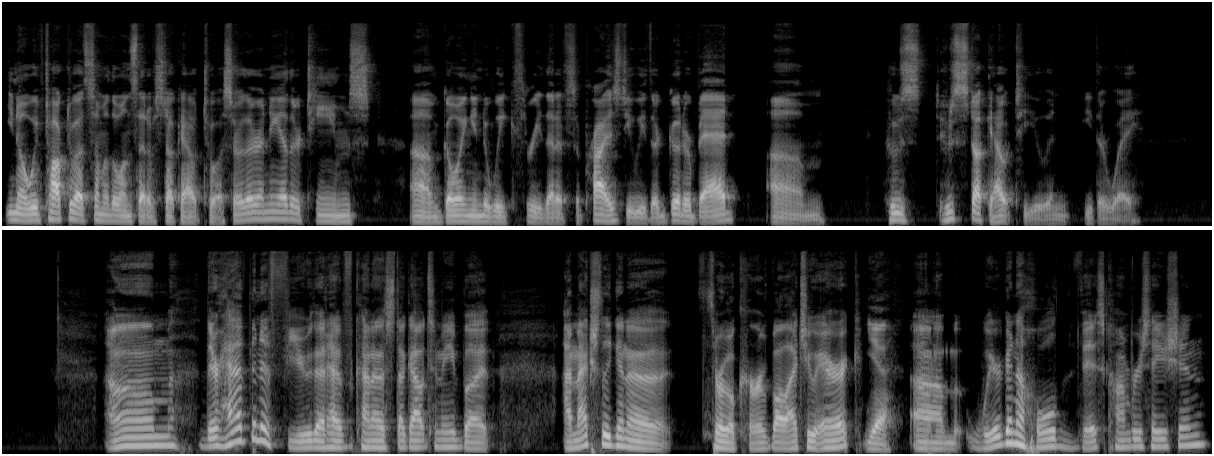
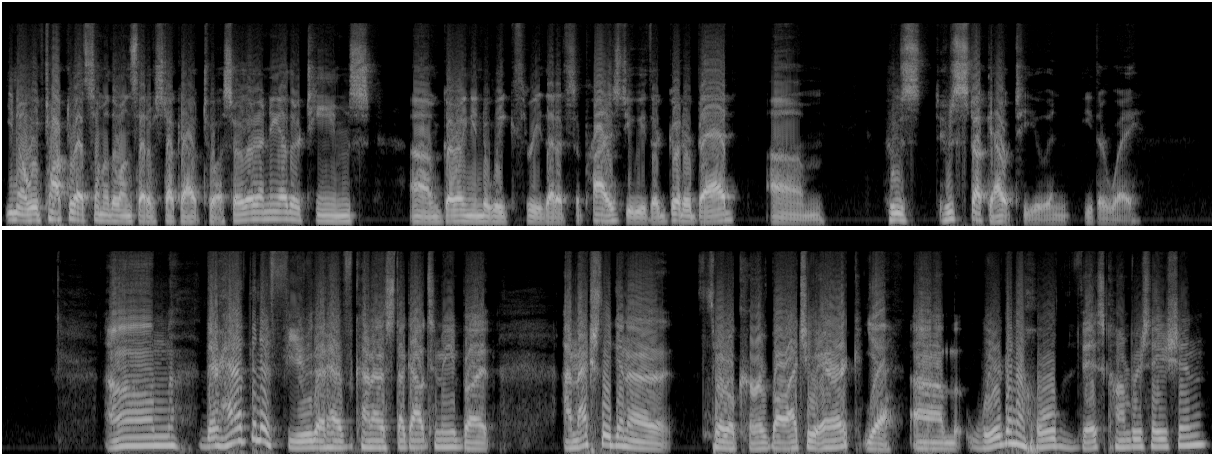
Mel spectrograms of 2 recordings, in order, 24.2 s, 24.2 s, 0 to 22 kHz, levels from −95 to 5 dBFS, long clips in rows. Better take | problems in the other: first | distortion; heavy; 15% of the sound clipped

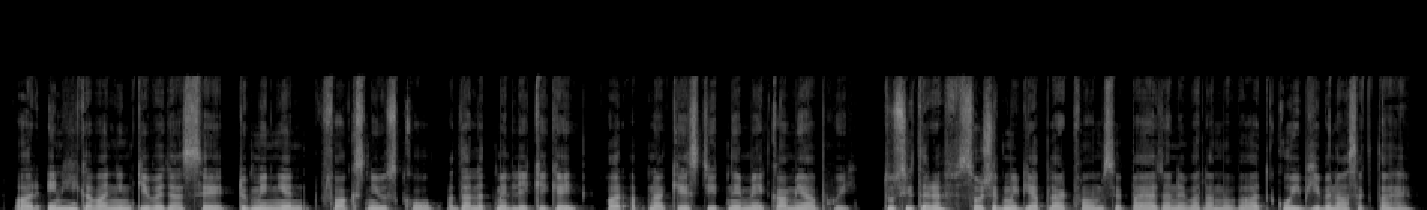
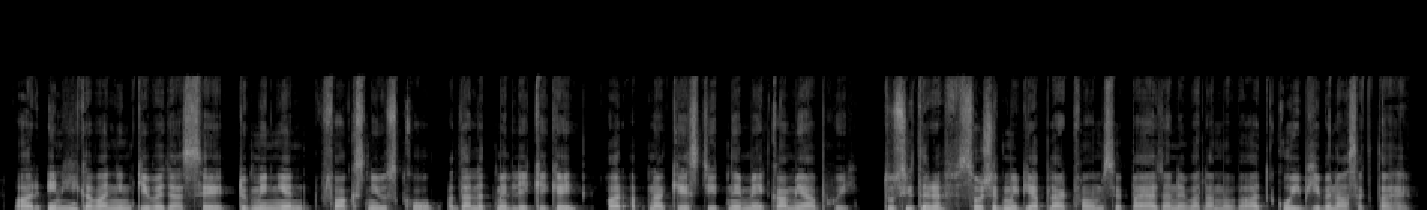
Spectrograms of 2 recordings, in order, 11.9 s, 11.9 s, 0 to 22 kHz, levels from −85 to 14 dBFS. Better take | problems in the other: first | thin; somewhat; fading below 400 Hz

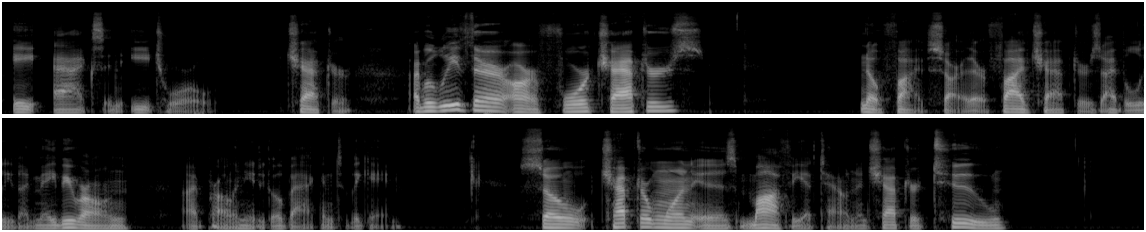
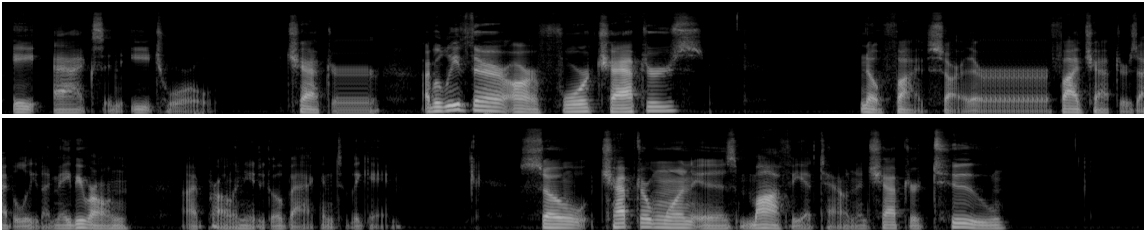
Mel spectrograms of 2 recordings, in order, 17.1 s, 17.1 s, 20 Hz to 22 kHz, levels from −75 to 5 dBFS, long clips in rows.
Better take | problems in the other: first | audio freezing; at 2.5 s and at 7.5 s

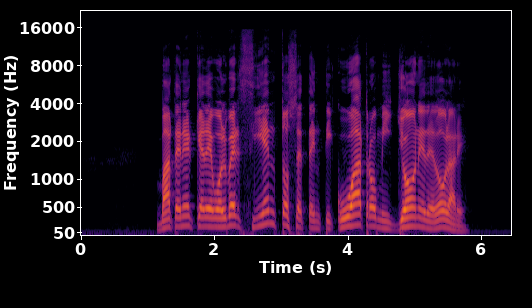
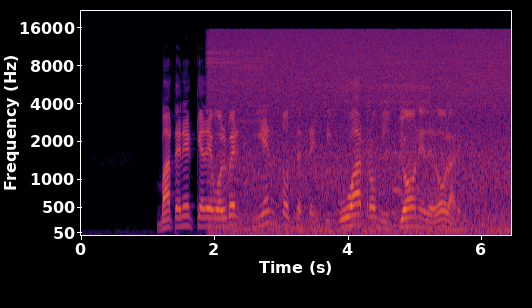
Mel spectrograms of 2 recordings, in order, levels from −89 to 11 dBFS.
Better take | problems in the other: first | hiss; loud; from 2 s on; 3 dB below the speech

